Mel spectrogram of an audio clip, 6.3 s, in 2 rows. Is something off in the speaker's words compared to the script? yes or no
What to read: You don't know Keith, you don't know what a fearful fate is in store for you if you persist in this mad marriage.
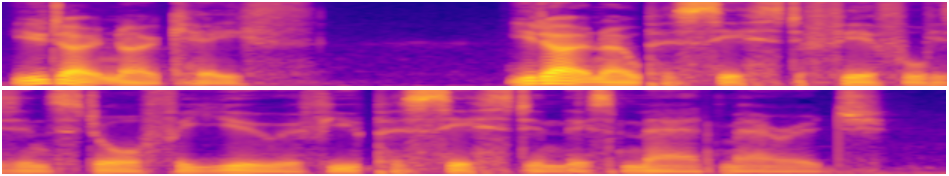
yes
